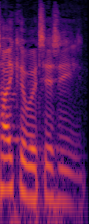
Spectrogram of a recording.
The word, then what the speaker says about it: Taika Waititi: look at Taika Waititi.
